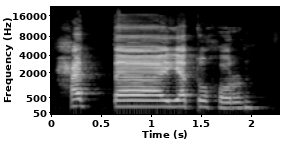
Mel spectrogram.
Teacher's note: تو ساکن ہے، تو حروف قلقلہ میں سے ہے، قلقلہ کے ساتھ ادا کیا جائے گا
